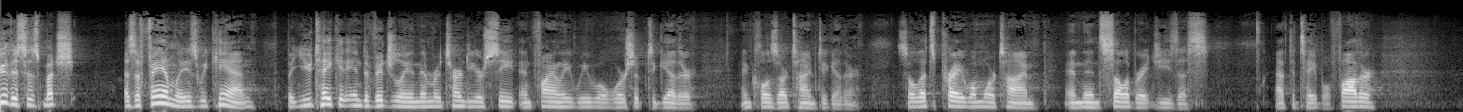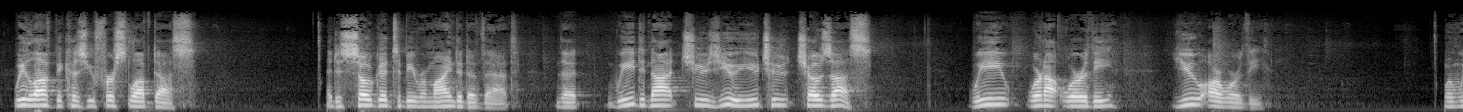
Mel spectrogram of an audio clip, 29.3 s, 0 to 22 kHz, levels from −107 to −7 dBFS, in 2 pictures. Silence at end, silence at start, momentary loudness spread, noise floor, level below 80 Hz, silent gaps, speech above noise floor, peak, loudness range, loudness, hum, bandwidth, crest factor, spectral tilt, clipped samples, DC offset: 0 s; 0 s; 15 LU; -79 dBFS; -72 dBFS; none; 54 dB; -4 dBFS; 5 LU; -25 LUFS; none; 15.5 kHz; 22 dB; -4 dB/octave; under 0.1%; under 0.1%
